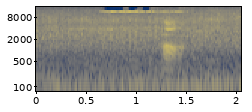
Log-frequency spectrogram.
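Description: Steady low rumble of an auto-rickshaw on the move, its engine and road noise heard from inside the cabin.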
